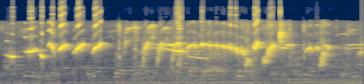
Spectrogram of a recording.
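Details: Caged White-rumped shama giving a fast series of rising whistled notes, about three a second, then a long run of looping, varied whistles with a faint hum behind.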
